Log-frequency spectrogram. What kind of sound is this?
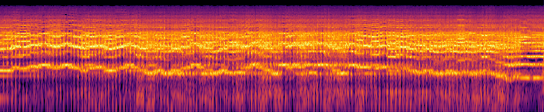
Chopped up pieces of a guitar solo stripped from a multritrack recording of one of my songs. Rogue electric strat clone through Zoom guitar effects.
